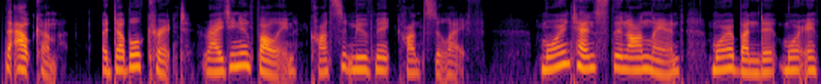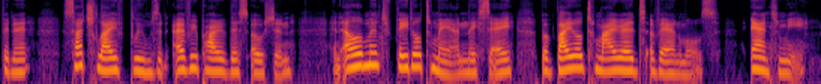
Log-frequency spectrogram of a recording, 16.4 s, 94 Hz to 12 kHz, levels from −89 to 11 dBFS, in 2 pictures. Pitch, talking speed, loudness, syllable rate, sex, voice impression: 210 Hz, 165 wpm, -20 LUFS, 5.5 syllables/s, female, very feminine, young, very thin, slightly relaxed, slightly weak, bright, hard, very clear, very fluent, slightly raspy, very cute, intellectual, very refreshing, sincere, slightly calm, very friendly, very reassuring, very unique, slightly elegant, slightly wild, sweet, very lively, kind, intense, slightly sharp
